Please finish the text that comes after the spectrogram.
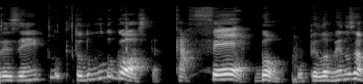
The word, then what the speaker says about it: café: Há outras palavras, por exemplo, que todo mundo gosta, café, bom, ou pelo menos a maioria das pessoas. Esse e, ele vai se estender, porque ele é agudo, tá?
